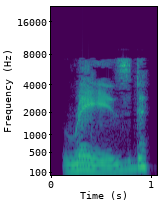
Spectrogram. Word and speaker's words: raised: conjugated as follows raise raised raised r a i s e d no extra syllable raise raised raised you have to fit that D sound in but not adding an extra syllable the verb to rise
